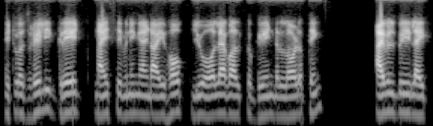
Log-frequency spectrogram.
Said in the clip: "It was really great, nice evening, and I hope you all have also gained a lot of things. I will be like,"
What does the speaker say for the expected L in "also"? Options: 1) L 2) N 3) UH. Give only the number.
1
